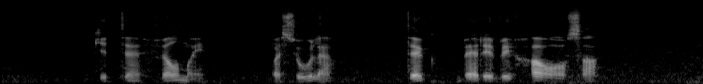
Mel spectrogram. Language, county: Lithuanian, Vilnius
